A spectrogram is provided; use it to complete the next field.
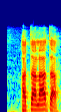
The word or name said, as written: Atalaata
